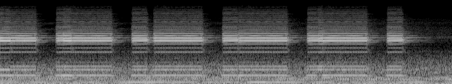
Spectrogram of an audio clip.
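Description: A car horn honks repeatedly in short and long blasts, loud and close, over a low engine hum, with no one speaking.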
